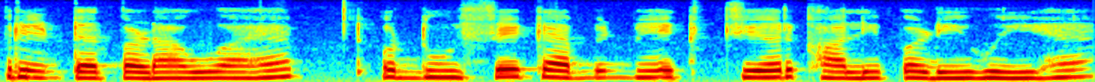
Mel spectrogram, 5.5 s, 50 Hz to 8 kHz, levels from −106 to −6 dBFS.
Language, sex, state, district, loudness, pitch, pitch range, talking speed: Hindi, female, Punjab, Kapurthala, -14 LUFS, 230 Hz, 220-245 Hz, 155 wpm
